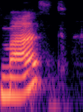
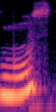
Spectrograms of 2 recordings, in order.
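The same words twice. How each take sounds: First: The vowel sounds like an English 'uh'. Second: The vowel sounds like a Spanish u. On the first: The speaker calls it right. "es must" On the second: The speaker calls it wrong. "no es must"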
